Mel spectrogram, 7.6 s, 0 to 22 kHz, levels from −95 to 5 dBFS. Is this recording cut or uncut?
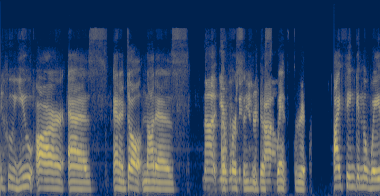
cut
